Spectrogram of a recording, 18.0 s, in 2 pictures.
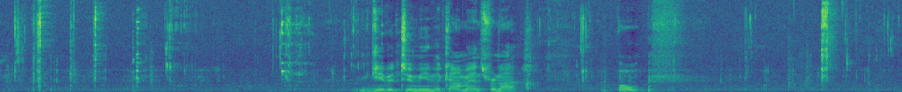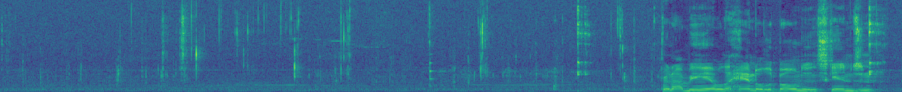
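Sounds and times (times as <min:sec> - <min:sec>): person chewing chicken: 0:00.0 - 0:03.6, 0:05.6 - 0:06.1, 0:07.1 - 0:15.6
small bone crunches: 0:07.4 - 0:12.6.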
